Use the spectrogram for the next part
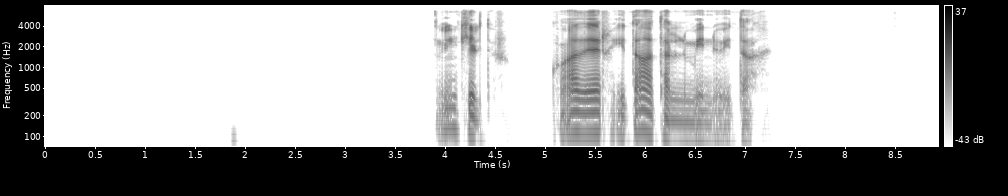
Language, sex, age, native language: Icelandic, male, 40-49, Icelandic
